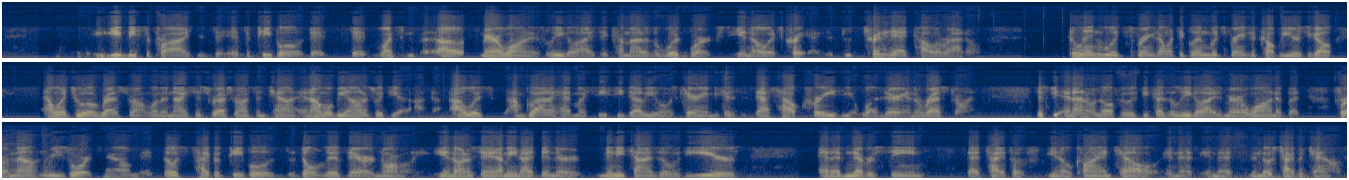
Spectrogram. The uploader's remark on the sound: Takes your phone calls on the topic.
